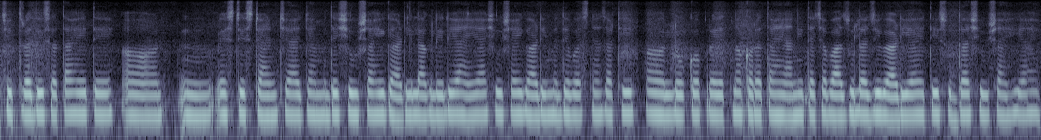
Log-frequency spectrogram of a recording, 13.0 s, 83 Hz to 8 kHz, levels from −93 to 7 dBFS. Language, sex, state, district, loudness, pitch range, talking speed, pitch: Marathi, female, Maharashtra, Solapur, -25 LUFS, 185-195 Hz, 160 wpm, 185 Hz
